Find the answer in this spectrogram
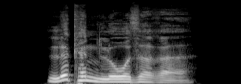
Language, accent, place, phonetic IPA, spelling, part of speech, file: German, Germany, Berlin, [ˈlʏkənˌloːzəʁə], lückenlosere, adjective, De-lückenlosere.ogg
- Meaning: inflection of lückenlos: 1. strong/mixed nominative/accusative feminine singular comparative degree 2. strong nominative/accusative plural comparative degree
